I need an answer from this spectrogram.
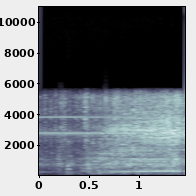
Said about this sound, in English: It's firing my vacuum.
